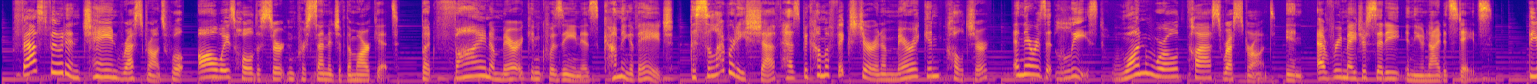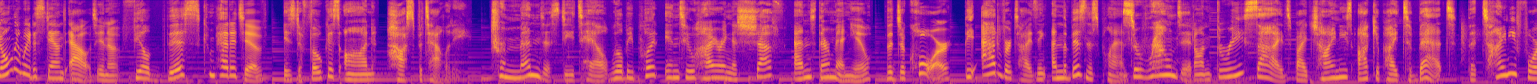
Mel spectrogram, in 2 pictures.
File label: Narration; Female voices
